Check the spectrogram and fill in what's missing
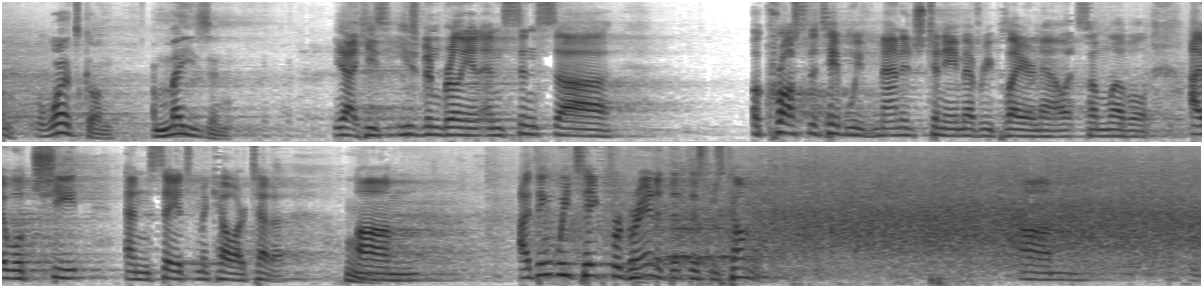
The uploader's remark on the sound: This episode is a recording of the Arseblog & Arsenal Vision Live event from Union Chapel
